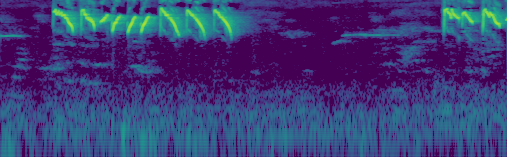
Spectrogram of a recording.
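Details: A white-eye (pleci) shoots out its rapid lure song to set other white-eyes singing: about ten high, sharply falling notes in quick succession, then silence, then another fast burst. The setting is quiet.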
